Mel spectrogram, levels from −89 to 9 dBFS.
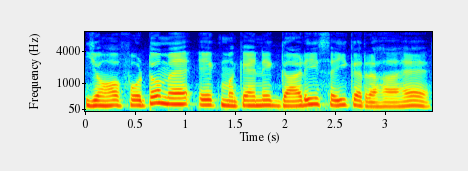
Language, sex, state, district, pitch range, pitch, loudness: Hindi, male, Arunachal Pradesh, Lower Dibang Valley, 140-160 Hz, 150 Hz, -11 LUFS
